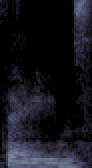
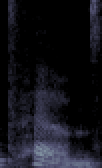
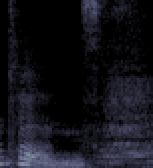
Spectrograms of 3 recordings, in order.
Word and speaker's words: Thames: When you see it, you want to pronounce it as Thames. That's not correct. It's the Thames, the River Thames.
